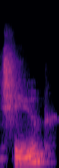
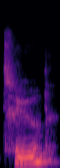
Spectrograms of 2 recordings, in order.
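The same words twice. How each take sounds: First: It is said with a British accent. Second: It is said with an American accent. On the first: "instead of" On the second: "an American came to his school... he said tube"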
